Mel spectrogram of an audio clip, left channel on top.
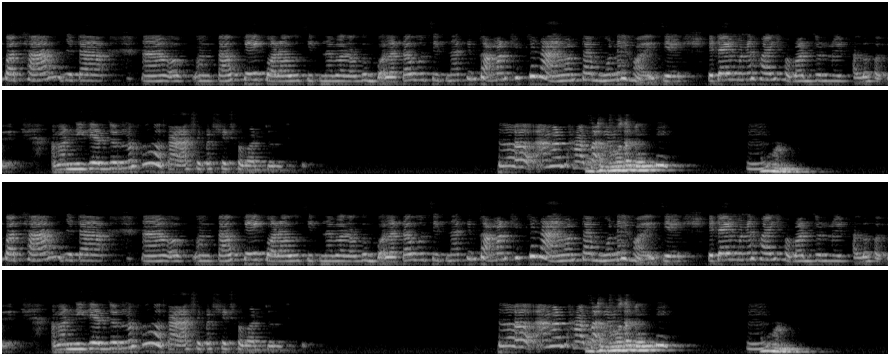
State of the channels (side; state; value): both; identical; correlation 1.00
